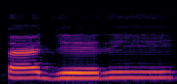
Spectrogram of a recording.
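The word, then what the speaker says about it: تجري: Jadi ro-nya dibaca tipis kan? Tajeri. Jadi tipis bacanya.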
